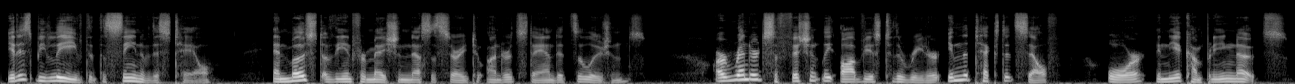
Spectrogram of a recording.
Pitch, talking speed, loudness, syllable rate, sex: 115 Hz, 160 wpm, -20 LUFS, 5.6 syllables/s, male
